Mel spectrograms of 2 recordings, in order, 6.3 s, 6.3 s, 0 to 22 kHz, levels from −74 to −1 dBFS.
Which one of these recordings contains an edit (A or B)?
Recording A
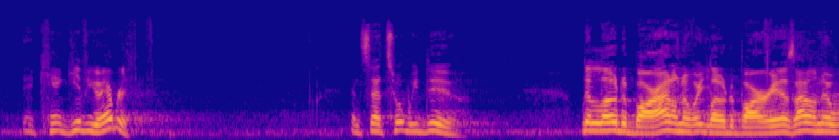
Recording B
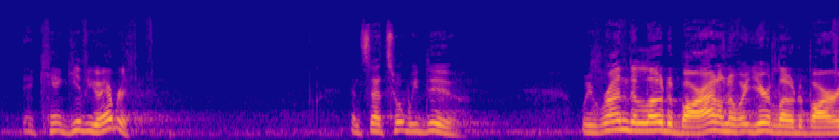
A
